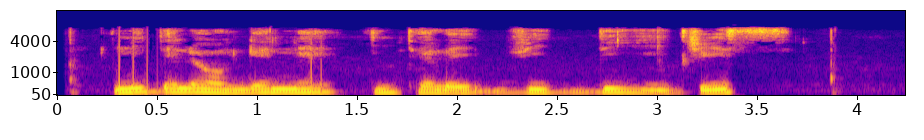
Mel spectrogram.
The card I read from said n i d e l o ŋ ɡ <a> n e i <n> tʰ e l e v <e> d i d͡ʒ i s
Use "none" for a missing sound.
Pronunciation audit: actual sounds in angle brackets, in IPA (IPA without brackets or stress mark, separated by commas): e, n, i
